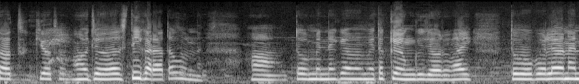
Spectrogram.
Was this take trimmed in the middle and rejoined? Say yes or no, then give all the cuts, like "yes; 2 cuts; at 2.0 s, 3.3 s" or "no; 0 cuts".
no; 0 cuts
